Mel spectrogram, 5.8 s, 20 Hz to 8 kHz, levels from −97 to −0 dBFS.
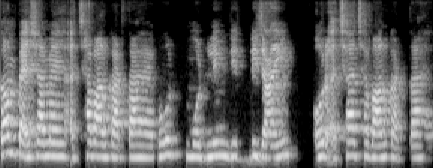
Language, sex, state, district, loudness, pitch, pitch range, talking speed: Hindi, female, Bihar, Jahanabad, -15 LUFS, 230 Hz, 210-245 Hz, 155 wpm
